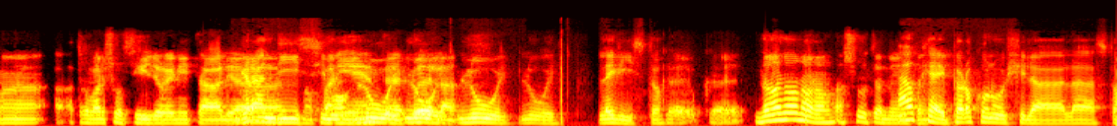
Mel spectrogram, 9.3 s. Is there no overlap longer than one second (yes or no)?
no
